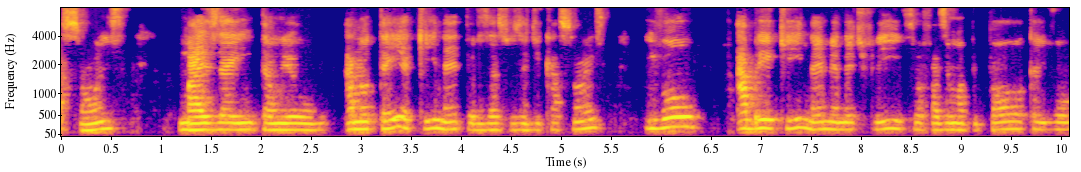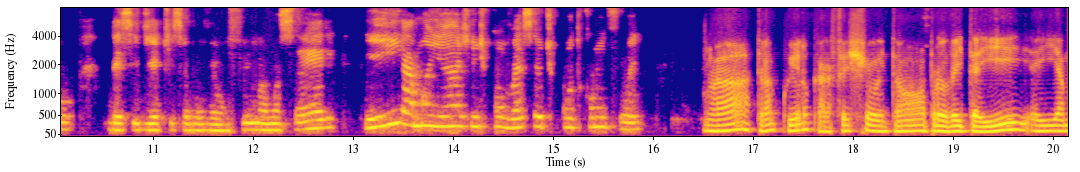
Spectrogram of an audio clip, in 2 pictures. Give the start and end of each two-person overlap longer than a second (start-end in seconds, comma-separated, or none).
none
